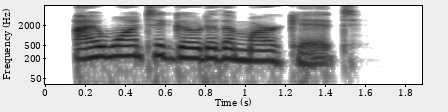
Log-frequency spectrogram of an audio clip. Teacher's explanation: you'll notice that want, go, and market stand out. The small words in between move quickly and lightly, like background notes. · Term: stress-timed language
